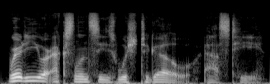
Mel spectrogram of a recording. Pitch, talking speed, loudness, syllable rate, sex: 115 Hz, 200 wpm, -18 LUFS, 5.7 syllables/s, male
